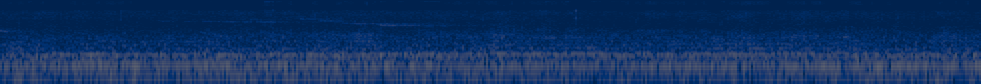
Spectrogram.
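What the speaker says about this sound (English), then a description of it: "A lot of bees right there too." Honey bees swarm around an open hive frame, giving a steady, close, low droning buzz that holds without pause for several seconds, with no talk over it.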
